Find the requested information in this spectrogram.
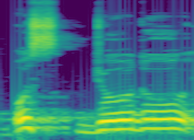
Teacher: jim ya, dari tengah lidah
